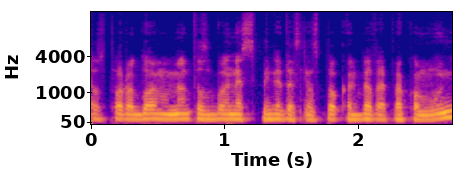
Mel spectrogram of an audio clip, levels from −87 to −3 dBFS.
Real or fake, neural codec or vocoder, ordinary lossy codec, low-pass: fake; codec, 44.1 kHz, 2.6 kbps, DAC; Opus, 32 kbps; 14.4 kHz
